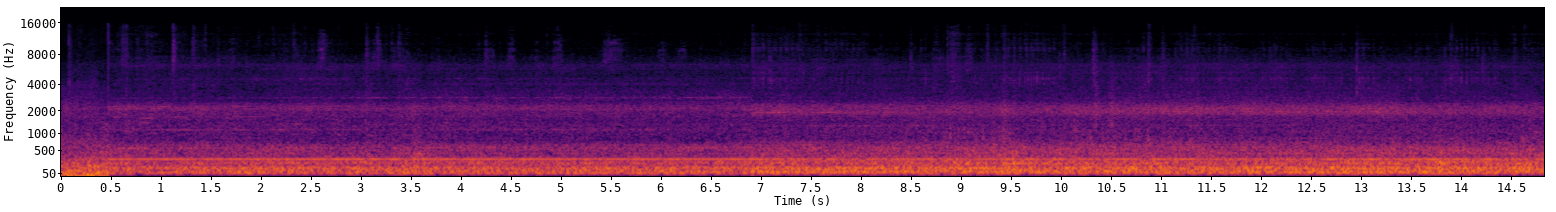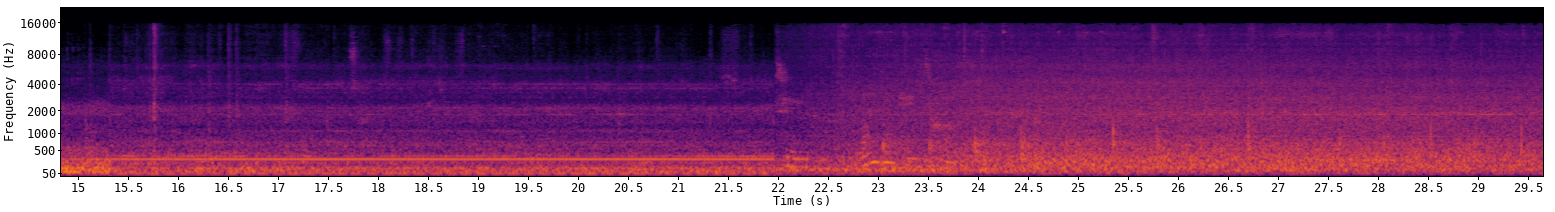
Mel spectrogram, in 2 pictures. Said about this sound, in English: we're at 125 now in an Azuma, so wait for it. Oh, that'll do it. Yeah, there we go, that's a nice train, was it passing the other direction?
